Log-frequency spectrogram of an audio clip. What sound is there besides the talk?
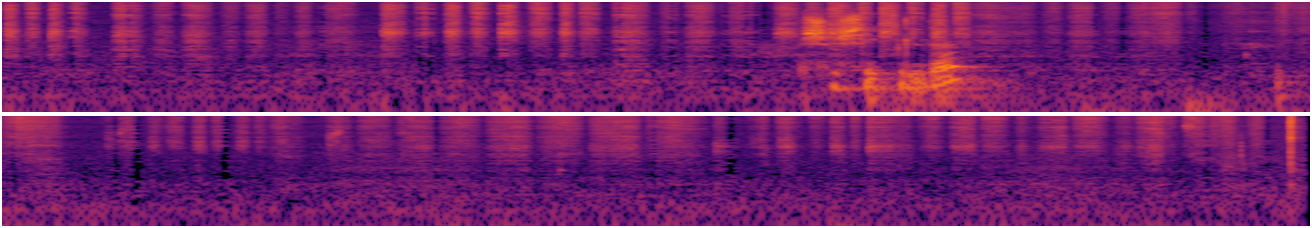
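blending pencil shading with paper blending stump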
